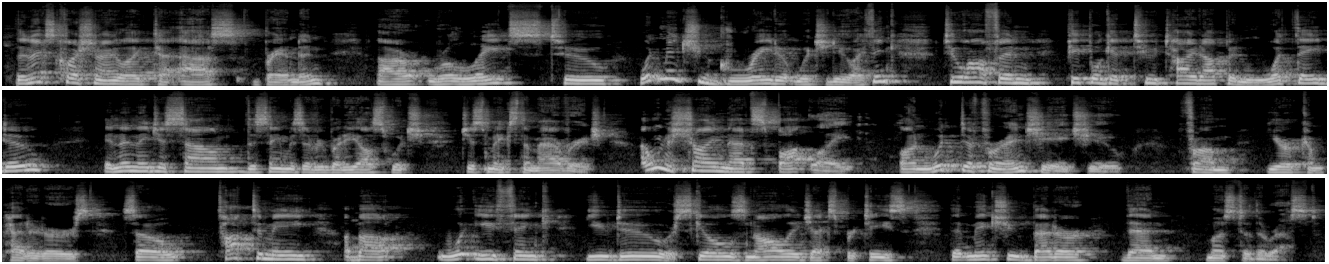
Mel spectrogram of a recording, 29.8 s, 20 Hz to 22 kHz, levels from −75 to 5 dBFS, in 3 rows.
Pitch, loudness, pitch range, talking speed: 150 Hz, -19 LUFS, 130-175 Hz, 165 wpm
